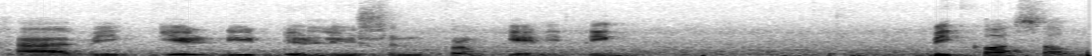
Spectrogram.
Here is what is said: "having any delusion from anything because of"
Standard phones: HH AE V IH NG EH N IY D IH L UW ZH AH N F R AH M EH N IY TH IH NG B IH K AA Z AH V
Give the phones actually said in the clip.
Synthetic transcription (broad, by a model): HH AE V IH NG EH N IY D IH L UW SH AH N F R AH M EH N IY T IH NG B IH K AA S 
